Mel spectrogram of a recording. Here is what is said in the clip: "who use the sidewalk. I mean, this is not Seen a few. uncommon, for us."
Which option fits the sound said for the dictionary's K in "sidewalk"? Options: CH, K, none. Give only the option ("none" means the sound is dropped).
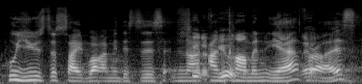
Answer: none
